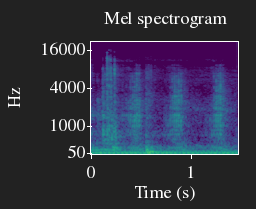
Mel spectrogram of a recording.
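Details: Epson ET-8550 printer suddenly failing to pick up paper with a full tray: low groaning bursts about every third of a second as the feed strains without pulling paper; grunting noise during failed feed.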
